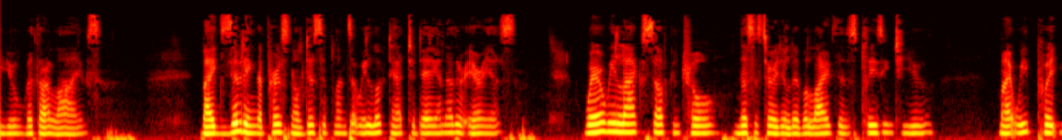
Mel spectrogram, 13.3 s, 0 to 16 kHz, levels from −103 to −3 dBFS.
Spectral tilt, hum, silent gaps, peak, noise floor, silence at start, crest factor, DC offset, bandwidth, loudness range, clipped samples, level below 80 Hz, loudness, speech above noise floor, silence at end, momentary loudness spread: -7 dB/octave; none; none; -12 dBFS; -75 dBFS; 0 s; 20 dB; under 0.1%; 11 kHz; 5 LU; under 0.1%; -50 dBFS; -31 LUFS; 45 dB; 0 s; 18 LU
